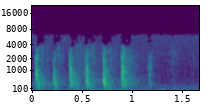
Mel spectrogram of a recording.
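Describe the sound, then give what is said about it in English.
A quick series of about seven firm knocks on a shop door, evenly spaced and fading slightly at the end, with no voices. “So, just to please you, I will knock on the door.”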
